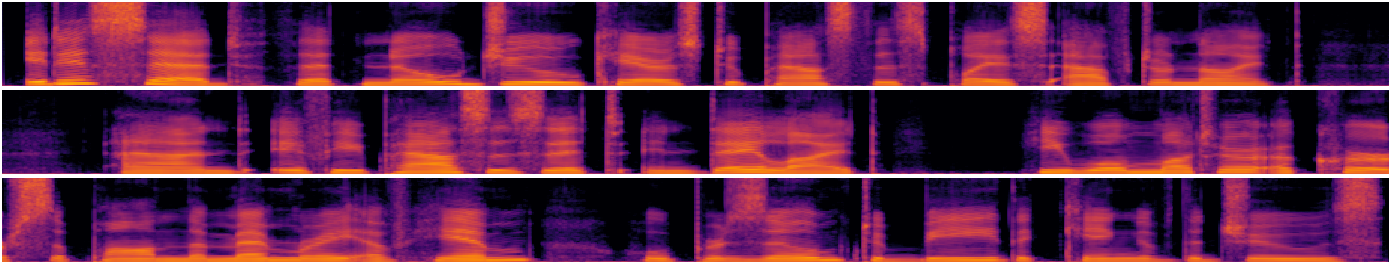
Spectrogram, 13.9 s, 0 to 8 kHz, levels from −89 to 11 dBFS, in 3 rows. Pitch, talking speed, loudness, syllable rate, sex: 190 Hz, 170 wpm, -18 LUFS, 4.2 syllables/s, female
